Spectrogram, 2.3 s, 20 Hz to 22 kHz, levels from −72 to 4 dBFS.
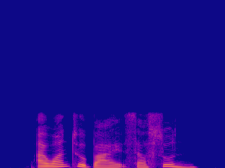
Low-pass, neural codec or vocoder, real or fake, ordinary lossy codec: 7.2 kHz; vocoder, 44.1 kHz, 128 mel bands every 512 samples, BigVGAN v2; fake; none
